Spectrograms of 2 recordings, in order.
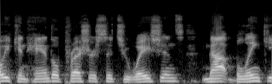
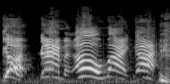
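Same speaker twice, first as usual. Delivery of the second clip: put-on very high, drawn-out screech of pain; 3 dB louder than usual. Retelling a coach getting zapped by a prank: imitating someone screaming in pain. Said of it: "just screaming like crazy".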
